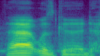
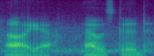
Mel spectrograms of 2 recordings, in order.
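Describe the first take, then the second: First: Louder, a proud repeat; pleased emphasis. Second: Said in the usual way. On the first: Real, not acted. Streamer repeats her praise of the joint, louder and proud. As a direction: say it again with more punch.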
